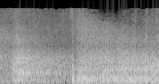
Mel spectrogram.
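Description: A dull thump about a second in, amid a dense rumbling noise.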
